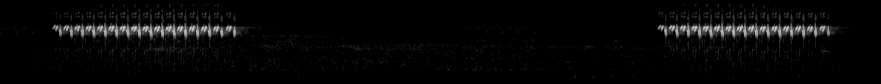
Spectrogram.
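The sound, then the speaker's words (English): A junco's trill: a rapid, even run of high, musical notes lasting about two seconds, sounding twice with a long quiet pause between, clear. “First Chipping, then Junco, and last orange-crowned warbler.”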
